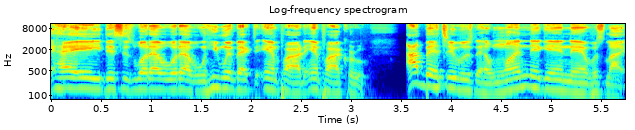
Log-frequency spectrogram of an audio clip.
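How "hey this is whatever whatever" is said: ordinary talk, nothing marked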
